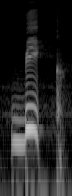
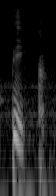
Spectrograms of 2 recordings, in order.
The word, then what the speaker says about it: beak: beak very good peak because it starts with letter b big difference between p and b so this one is big not peak number eight look at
